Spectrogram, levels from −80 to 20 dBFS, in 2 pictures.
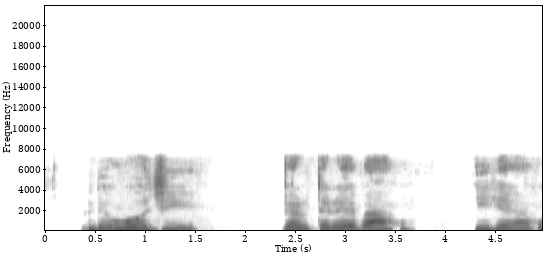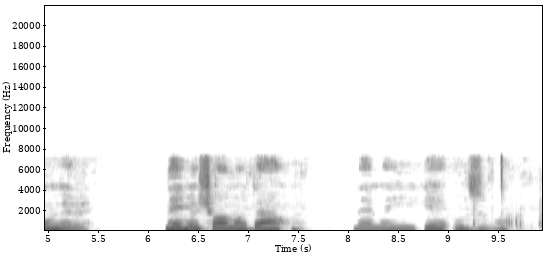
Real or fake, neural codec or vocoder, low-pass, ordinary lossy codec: real; none; 7.2 kHz; none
